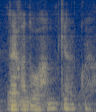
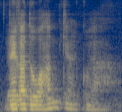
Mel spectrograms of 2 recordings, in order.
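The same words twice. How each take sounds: First: Very soft, low, near-whispered promise; hushed reassurance. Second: Low, steady promise; reassuring. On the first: God's promise to Moses repeated, hushed and low. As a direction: drop almost to a whisper, reassuring. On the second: God answering a discouraged Moses, low and reassuring. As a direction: reassure calmly in a lowered pitch. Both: Acted.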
